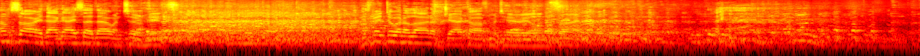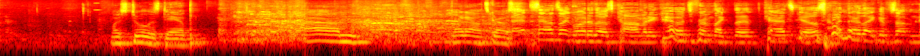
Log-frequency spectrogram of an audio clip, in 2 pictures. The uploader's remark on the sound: Live from Comedy Works in Denver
